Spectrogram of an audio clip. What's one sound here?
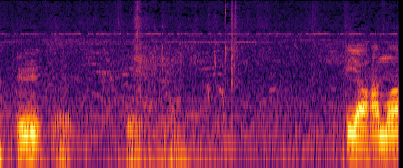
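A pig grunts loudly.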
